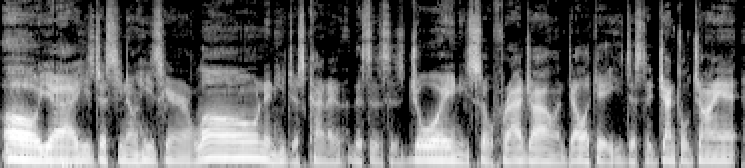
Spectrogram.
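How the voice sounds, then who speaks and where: A man's voice: lowish voice, moderate pace, few pauses, no room sound. Easygoing podcast guy, earnest, swears casually, dry mic. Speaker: podcast co-host. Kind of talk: casual film discussion.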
